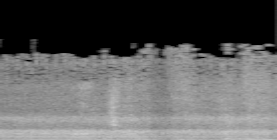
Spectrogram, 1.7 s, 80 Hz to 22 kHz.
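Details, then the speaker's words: Jeep Cherokee XJ 4.0 after a throttle body adjustment fixing high, erratic idle: short stretch of low, even rumble with no surging or hunting. Idle is settled and normal. "see how beautiful it is okay nice and civilized hidden Idol was shaken up nice and stabilized just by adjusting myths"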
